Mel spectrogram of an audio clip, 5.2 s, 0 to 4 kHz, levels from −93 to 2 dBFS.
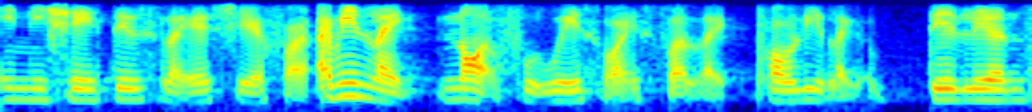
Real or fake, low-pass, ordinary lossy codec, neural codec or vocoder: real; 3.6 kHz; none; none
